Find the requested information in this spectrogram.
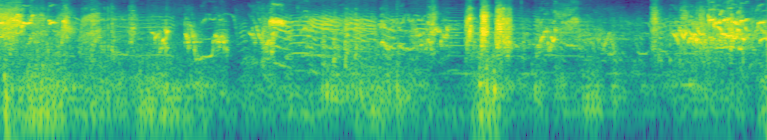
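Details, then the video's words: Several pet budgerigars chirping and singing together: a dense, continuous chatter of high warbles, clicks and short squawky notes, with louder bursts near the start, middle and end. "Budgies chirping sounds birds singing and enjoying"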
